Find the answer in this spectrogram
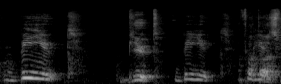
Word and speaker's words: Butte: So there's been an update on how to pronounce crested, wherever it is in Colorado, that that Missy and Phil are from. It's Butte.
